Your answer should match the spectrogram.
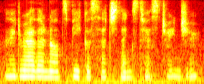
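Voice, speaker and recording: A woman's voice: fairly low pitch, level tone, moderate pace, gravelly, slight background noise. A woman playing a haughty, easily flustered female final-boss villain from a video game in an ASMR roleplay, with an imperious, indignant manner. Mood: guarded, wistful. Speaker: voice actor.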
